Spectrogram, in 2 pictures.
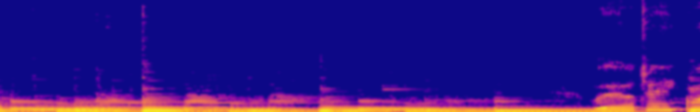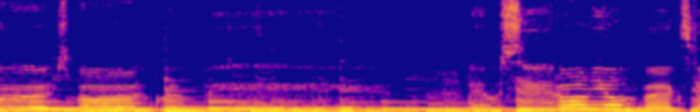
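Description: Classical guitar played in a steady chord accompaniment. A woman's singing voice comes in over it about six seconds in.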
